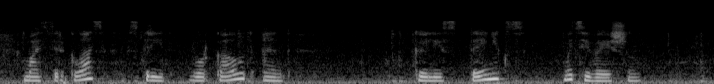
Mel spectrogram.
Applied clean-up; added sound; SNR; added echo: none; none; none; none.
